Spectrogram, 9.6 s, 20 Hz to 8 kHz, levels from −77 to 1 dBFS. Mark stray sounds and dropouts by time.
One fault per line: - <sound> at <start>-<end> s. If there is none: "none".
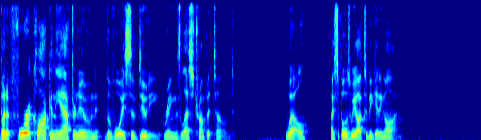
none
